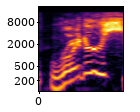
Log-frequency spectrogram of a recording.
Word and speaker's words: Reuters: Rudders. – Reuters? – Yeah.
